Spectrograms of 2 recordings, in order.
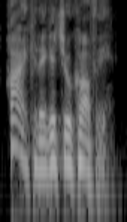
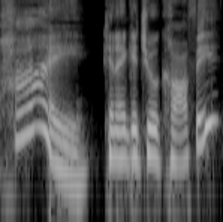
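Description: First: The waiter sounds hurried, wanting to leave. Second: The waiter sounds eager and overly friendly.

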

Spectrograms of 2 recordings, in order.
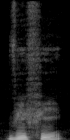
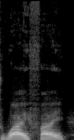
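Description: First: Wi-Fi is pronounced the Polish way. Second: Wi-Fi is pronounced the English way. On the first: Local listeners will understand it. The speaker calls it right. "You have to change Wi-Fi to Wi-Fi" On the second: Local listeners will not understand it. The speaker calls it wrong. "people will not understand you"

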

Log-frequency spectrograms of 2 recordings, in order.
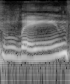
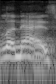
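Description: First: The name is said in a plain English way. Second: The name is said in a French-like way. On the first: The speaker calls it right. "It's Lanes" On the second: The speaker calls it wrong. "and I said Lanez"

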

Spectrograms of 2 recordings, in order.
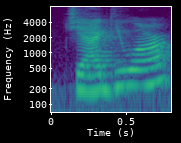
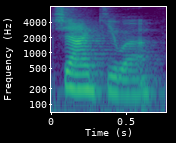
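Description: First: It is said with an American pronunciation. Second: It is said with a British pronunciation. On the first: The speaker calls it wrong. "We don't say it in the American way" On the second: The speaker calls it right. "It's Jaguar"

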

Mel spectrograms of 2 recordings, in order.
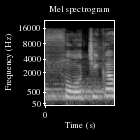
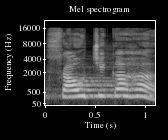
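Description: First: The first vowel is a plain o sound. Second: The first vowel is an au glide. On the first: The speaker calls it wrong. "यदि मैं इसको सोचिका पढ़ूंगी तो भी वो अशुद्ध माना जाएगा" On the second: The speaker calls it right. "तो हमें सौ इसका उच्चारण करना पड़ेगा"

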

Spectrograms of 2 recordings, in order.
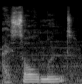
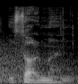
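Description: First: The final T is pronounced. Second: The final T is silent. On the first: The speaker calls it wrong. "he pronounced it as Isolement, but that's incorrect" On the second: The speaker calls it right. "It's Isolement. The T is silent"

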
